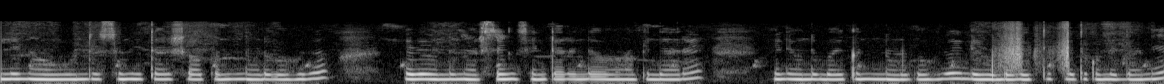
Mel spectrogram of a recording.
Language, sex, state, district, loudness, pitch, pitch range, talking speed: Kannada, male, Karnataka, Gulbarga, -17 LUFS, 235 Hz, 230-245 Hz, 110 wpm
